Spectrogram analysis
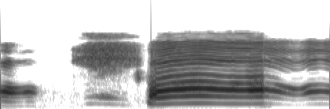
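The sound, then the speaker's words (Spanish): A person crying in drawn-out, wavering wails, with short voiced sobs broken by pauses before one long, loud, quavering cry. “¿Por qué llora? Porque se está riendo de mí.”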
